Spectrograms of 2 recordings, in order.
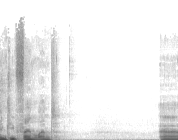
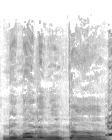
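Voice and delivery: "Milwaukee, Wisconsin" in a high, loud, blurred mock deaf voice; imitating deaf speech; 8 dB louder than usual. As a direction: say "Milwaukee, Wisconsin" as the deaf model did, the sounds smeared. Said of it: "but he was deaf".

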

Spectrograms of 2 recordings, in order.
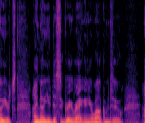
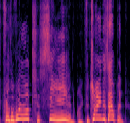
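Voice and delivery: very high-pitched mock falsetto; flamboyant queenie voice. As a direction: squeal it out as an over-the-top camp caricature. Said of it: "they're really like Reagan Fox, all".

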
